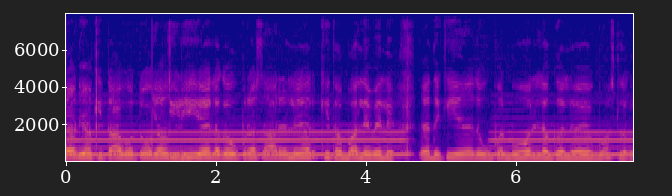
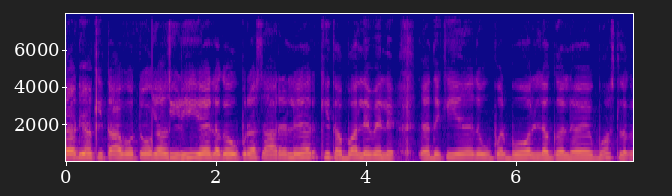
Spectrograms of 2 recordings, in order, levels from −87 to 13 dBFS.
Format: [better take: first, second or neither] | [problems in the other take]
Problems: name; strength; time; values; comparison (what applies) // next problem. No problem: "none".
second | background sound (Wind instrument, woodwind instrument); 7 dB below the speech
